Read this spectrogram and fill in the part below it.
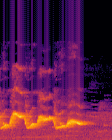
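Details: Wambi bird song: a loud, clear whistled phrase that sweeps up and down in smooth waves over about one and a half seconds, then fades out.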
